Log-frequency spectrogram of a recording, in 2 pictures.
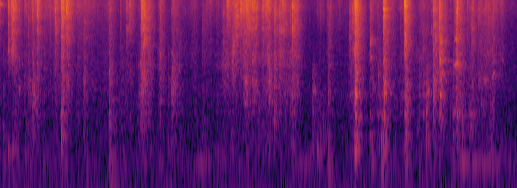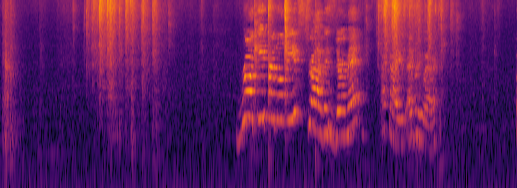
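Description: A box of hockey trading cards being opened by hand: foil pack wrappers and cardboard crinkling and tearing in short bursts, with cards clicking as they are handled. A voice speaks over it for the last few seconds.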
